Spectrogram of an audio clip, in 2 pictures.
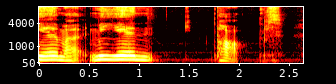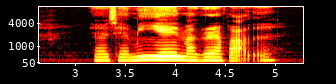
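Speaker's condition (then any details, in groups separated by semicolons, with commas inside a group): Cerebral palsy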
